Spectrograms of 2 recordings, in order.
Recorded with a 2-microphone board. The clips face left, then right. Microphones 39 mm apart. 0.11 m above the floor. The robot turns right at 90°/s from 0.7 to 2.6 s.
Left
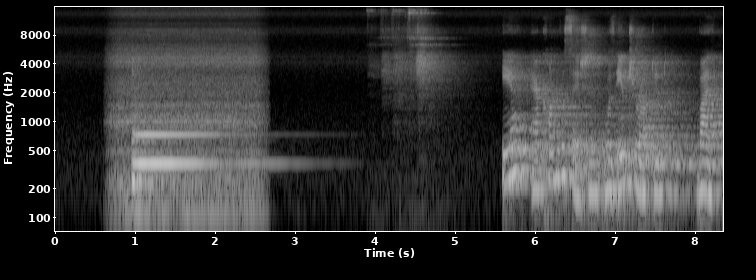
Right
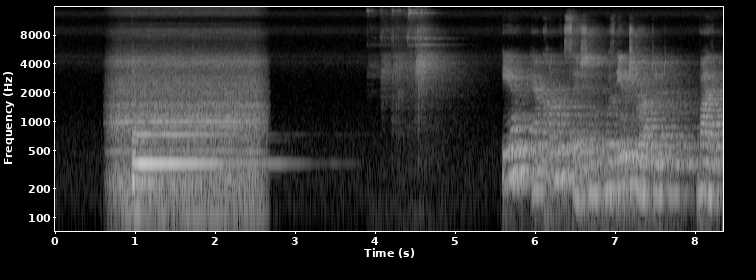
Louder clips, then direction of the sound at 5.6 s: Left 4 dB; 25° left (ahead or behind).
